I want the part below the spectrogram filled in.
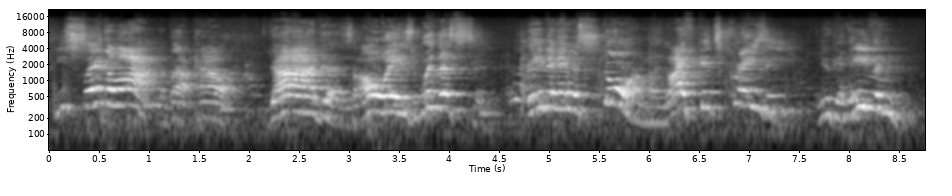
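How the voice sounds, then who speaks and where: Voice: sits high, very animated, takes it slowly, a bit bright, distant mic, exaggerated voice. A performer playing Salty, a stranded island castaway in a church skit, talking in a folksy, drawling way. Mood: earnest. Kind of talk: comic skit dialogue. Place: large church hall. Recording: echoey hall, picked up from afar.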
